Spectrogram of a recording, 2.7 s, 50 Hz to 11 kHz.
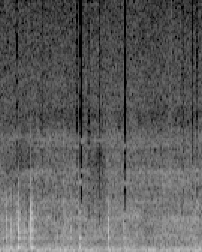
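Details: SM465 transmission removed from a 4x4 truck, top off, gears turned by hand: irregular sharp clicks and knocks; reverse and a synchro have chewed edges, glitter in the bottom, first noisy, second quiet; something catching, cause not confirmed.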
